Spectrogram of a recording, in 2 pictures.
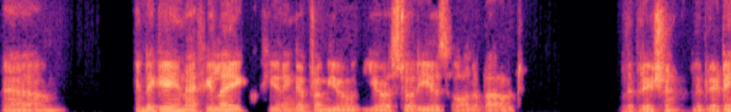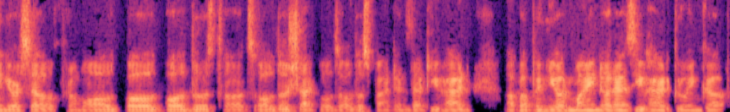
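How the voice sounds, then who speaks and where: A man's voice: mid-range voice, monotone, moderate pace, a little mellow, highs cut off. A man hosting a podcast, framing his questions carefully and stumbling over words along the way. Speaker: podcast host. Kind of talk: interview questions.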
